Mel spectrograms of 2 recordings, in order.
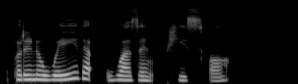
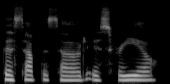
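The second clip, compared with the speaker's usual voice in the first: calm, measured delivery with long pauses; soothing, unhurried reassurance, phrase by phrase; gentle guided meditation. Real, not acted. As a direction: guide a listener gently, leaving space between phrases. Gentle reflective podcast with guided breathing.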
